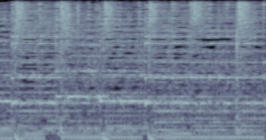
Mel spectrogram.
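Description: Instrumental music with sustained bass notes and a steady beat.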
